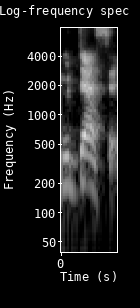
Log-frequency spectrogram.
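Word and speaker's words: Modestas: Modestus.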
